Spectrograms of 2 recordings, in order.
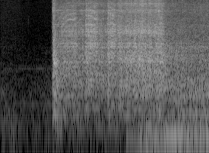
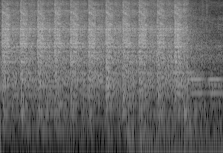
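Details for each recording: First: Crashed Subaru WRX started after checking fuel pressure; silence, then it catches instantly, flares up in a loud rush and settles toward a steady idle; clean, healthy start. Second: Crashed Subaru WRX, key-on start attempt: fuel pump and relays heard, oil light off showing oil pressure. Starter cranks steadily, about five turns a second, but never fires; no spark, as an ECU pin must be grounded.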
